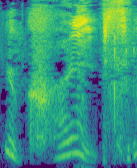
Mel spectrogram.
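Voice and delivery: hammed-up creeped-out whine. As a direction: recoil in mock disgust. Whole restaurant greets him by name.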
